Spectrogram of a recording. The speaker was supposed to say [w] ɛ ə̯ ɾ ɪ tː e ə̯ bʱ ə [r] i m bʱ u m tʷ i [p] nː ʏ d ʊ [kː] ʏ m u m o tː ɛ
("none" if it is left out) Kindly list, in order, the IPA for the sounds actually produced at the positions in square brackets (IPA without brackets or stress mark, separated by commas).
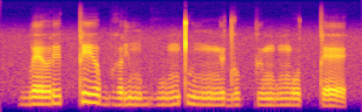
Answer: b, ɾ, m, kː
